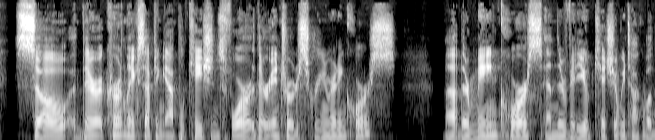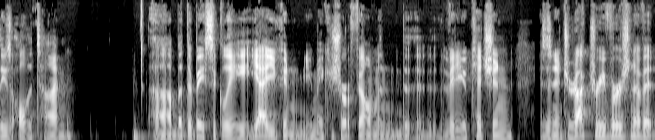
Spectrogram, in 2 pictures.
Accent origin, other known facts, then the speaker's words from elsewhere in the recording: Canada; I'm just so proud as Canadian.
